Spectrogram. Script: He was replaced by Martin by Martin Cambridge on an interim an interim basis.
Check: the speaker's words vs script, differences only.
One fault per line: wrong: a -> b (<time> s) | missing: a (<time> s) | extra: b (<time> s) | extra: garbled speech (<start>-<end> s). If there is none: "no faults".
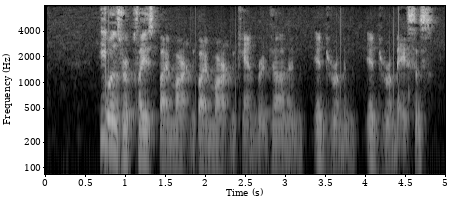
no faults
